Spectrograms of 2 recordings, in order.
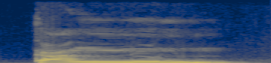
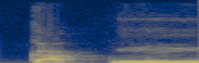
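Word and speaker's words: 깎는: তাহলে কাকনুন না হয়ে উচ্চারণটা হবে কাংনুন, কাংনুন। কাকনুন না হয়ে উচ্চারণটা হবে কাংনুন।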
